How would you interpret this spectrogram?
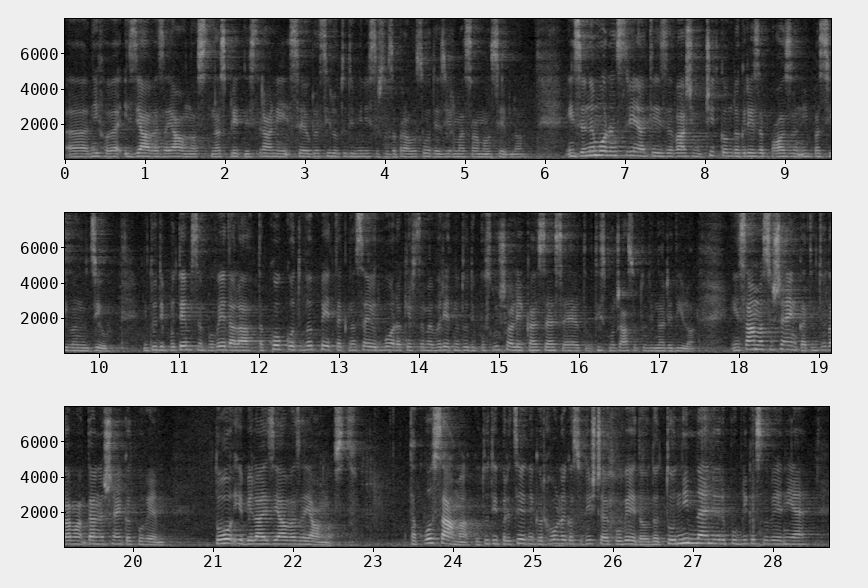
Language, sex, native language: Slovenian, female, Slovenian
